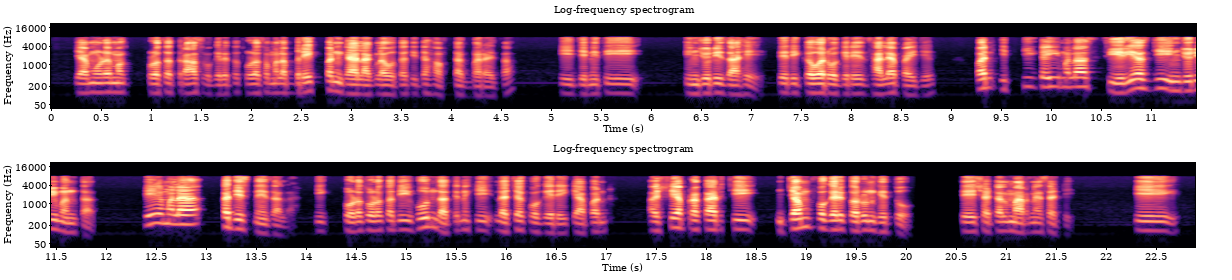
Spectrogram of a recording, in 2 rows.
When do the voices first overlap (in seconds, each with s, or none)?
none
